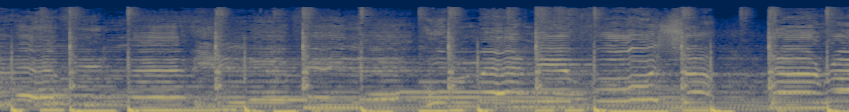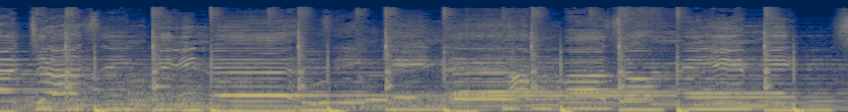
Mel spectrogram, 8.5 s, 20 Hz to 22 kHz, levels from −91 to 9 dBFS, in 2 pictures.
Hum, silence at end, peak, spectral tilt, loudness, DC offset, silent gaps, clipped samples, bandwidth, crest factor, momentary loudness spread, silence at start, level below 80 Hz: none; 0 s; -8 dBFS; -5.5 dB/octave; -20 LUFS; 0.2%; none; under 0.1%; 17 kHz; 10 dB; 3 LU; 0 s; -26 dBFS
